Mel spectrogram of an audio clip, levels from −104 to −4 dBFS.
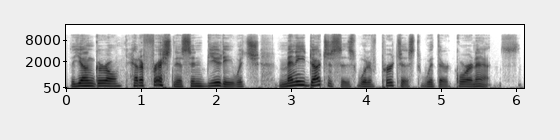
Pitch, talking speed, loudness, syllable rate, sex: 145 Hz, 155 wpm, -19 LUFS, 4.5 syllables/s, male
